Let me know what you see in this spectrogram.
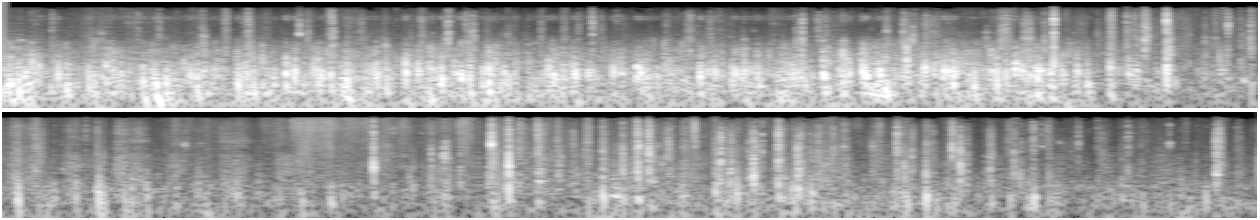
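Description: Hoofbeats of a herd of galloping horses, a dense drumming of many hooves. About five and a half seconds in it drops in level, leaving fewer, sharper hoof strikes.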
